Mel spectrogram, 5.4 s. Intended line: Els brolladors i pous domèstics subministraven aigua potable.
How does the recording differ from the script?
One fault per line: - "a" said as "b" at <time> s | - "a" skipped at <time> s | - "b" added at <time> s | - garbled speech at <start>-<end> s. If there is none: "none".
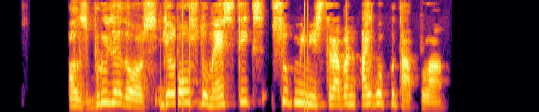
none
